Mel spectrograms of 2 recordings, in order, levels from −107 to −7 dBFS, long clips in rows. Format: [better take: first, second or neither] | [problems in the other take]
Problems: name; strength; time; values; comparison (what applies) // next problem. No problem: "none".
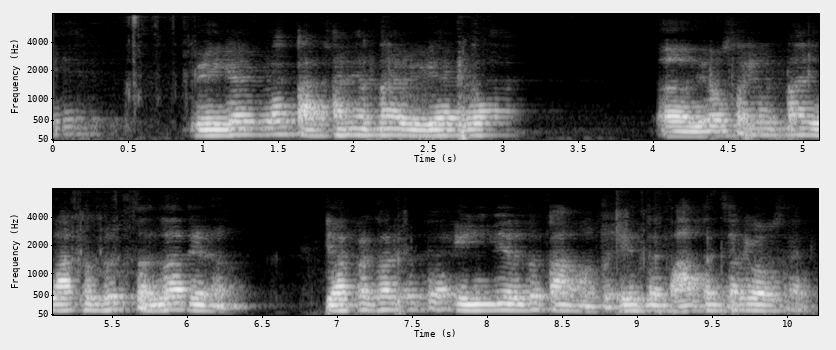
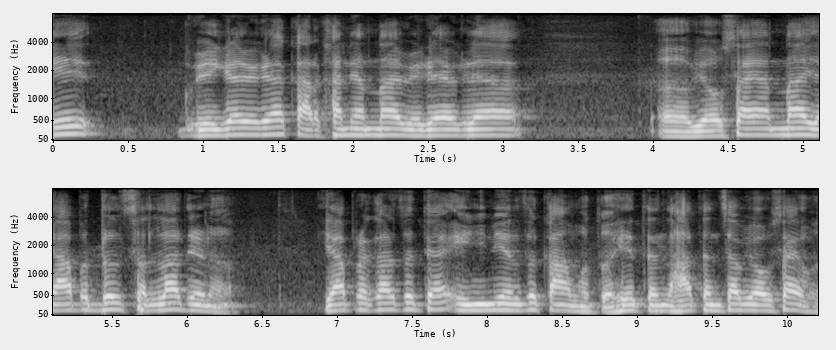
second | noise reduction (neural mask model DeepFilterNet 3)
